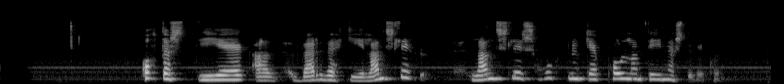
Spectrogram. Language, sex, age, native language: Icelandic, female, 50-59, Icelandic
